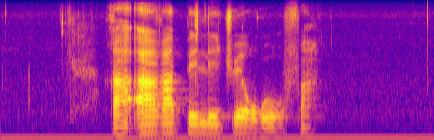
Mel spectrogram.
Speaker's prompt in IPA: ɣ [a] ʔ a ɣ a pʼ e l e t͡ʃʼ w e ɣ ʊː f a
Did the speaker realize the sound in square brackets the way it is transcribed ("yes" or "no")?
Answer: yes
